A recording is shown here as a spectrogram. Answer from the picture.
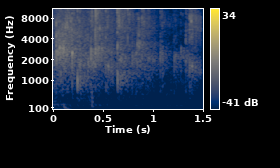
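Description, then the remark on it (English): A church audience applauds with a dense patter of many hands clapping, steady, filling the short moment without any talking. “Glad you're clapping.”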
